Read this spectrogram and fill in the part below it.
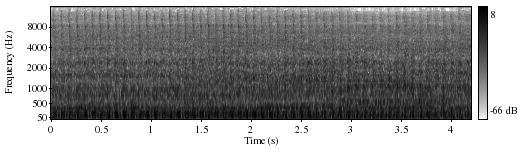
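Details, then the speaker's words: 1984 Honda ATC110 three-wheeler, first start after restoration and eight months not running: steady, even single-cylinder putter at about three beats a second with no knocking or tapping; smoking slightly, likely burning off paint; normal idle. "This thing hasn't ran since last November. It is now beginning of July. I call that success."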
